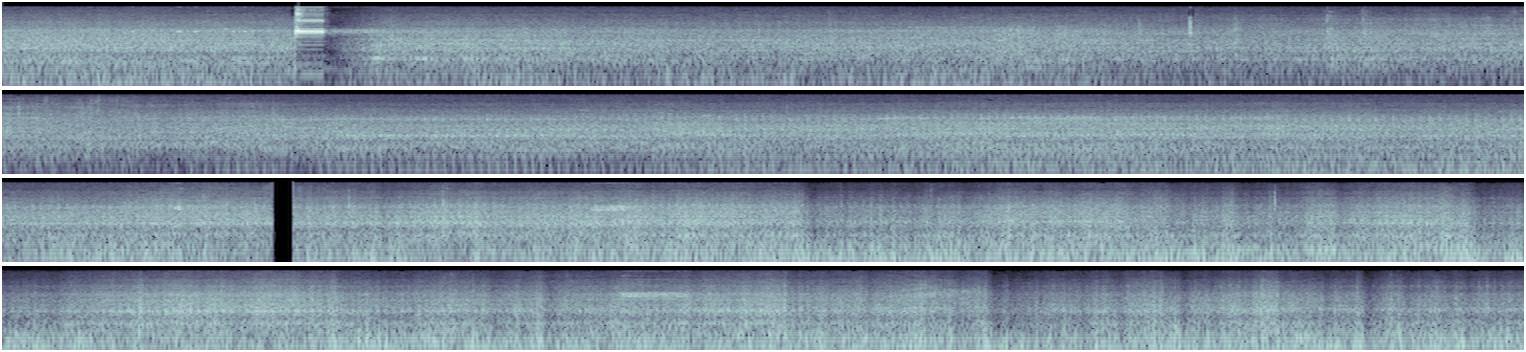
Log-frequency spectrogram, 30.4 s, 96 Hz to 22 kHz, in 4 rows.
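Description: Riding noise from a Yamaha R15 V3's 155 cc single-cylinder engine, with tyre roar and wind buffeting on a helmet-mounted camera, in town traffic. There is a sharp click about a second and a half in and a brief dropout about halfway through, and the wind rumble grows much louder in the second half.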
